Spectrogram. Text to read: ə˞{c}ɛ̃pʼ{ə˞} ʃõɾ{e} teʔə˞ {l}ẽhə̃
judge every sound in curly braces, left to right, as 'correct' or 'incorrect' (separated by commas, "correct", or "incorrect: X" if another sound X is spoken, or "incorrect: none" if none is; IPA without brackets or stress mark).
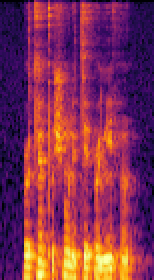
incorrect: t, incorrect: ə, incorrect: ẽ, incorrect: lʲ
